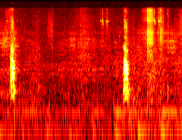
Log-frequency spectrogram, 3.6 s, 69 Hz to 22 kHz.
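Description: A dog in The Witcher 3: Hearts of Stone gives two short, sharp barks about two seconds apart over a quiet, low game hum.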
